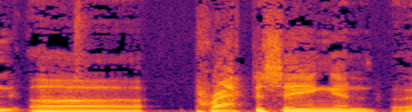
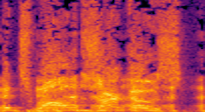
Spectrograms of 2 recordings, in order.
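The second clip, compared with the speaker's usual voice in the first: put-on old sci-fi movie villain voice. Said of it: "sound kind of like a villain of an old science science fiction movie".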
